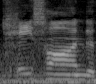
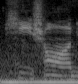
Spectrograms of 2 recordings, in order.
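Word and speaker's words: Keeshond: dog and uh we're getting one um and caisson that's the proper pronunciation keyshawn it's not a keyshawn johnson it's it's essentially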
